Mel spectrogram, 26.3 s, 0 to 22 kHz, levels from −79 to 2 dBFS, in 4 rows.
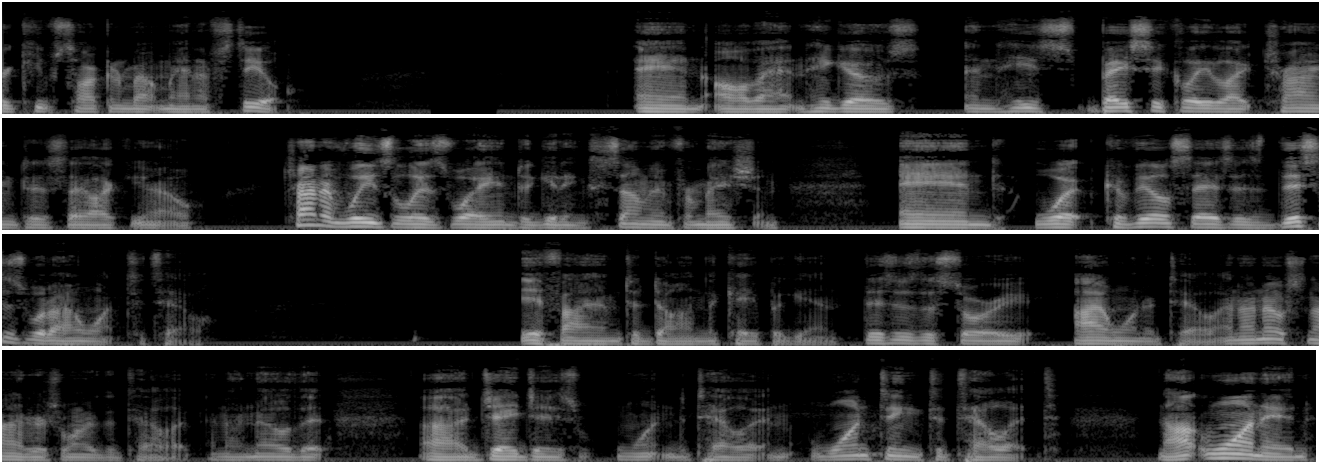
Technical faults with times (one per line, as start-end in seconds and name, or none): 2.14-2.48 rebuffering stall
